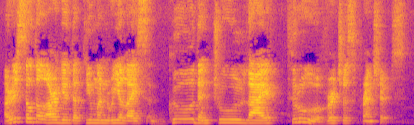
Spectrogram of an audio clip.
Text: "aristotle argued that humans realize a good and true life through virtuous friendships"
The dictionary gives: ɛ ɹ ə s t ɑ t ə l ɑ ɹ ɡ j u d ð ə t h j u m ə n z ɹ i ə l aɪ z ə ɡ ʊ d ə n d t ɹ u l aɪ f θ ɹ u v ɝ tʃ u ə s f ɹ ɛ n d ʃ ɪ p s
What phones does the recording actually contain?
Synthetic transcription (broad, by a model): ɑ ɹ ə s t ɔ t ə l ɑ ɹ ɡ j u d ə t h j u m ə n ɹ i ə l aɪ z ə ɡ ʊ d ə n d t ɹ u l aɪ f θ ɹ u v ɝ tʃ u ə s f ɹ ɛ n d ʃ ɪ p s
